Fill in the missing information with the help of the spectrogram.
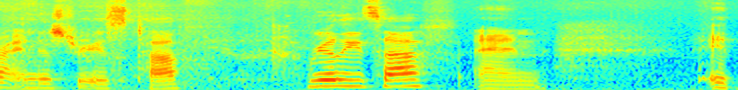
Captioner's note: background chatter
